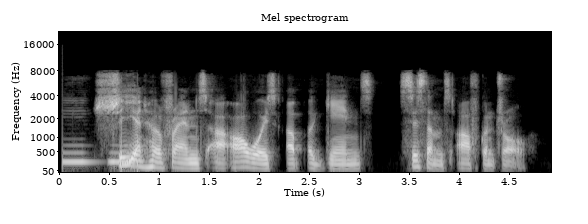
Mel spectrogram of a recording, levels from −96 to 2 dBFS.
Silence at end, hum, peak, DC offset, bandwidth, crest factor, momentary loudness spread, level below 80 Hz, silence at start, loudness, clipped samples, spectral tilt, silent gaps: 0.3 s; none; -2 dBFS; under 0.1%; 8.2 kHz; 16 dB; 10 LU; -54 dBFS; 0.05 s; -18 LUFS; under 0.1%; -4 dB/octave; none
